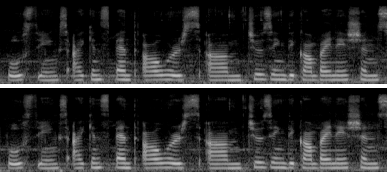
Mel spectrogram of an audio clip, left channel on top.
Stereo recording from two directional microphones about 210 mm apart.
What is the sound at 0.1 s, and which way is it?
A woman's voice, centre (ahead or behind).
